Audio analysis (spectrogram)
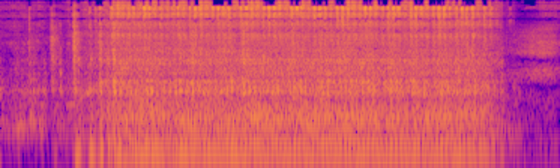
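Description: A sewing machine stitching a gentle curve around a fabric bowl cozy, a close steady mechanical whir starting after a few clicks, running evenly for about three seconds and then stopping.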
